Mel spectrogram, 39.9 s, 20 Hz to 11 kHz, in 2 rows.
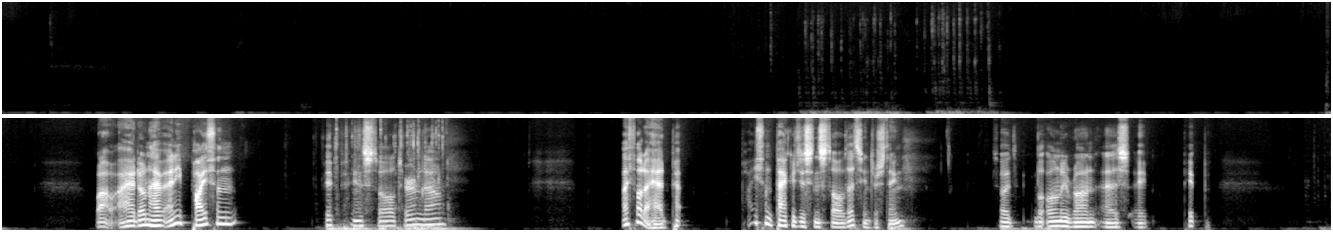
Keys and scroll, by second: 11.6-15.0 typing, 24.3-26.9 typing, 32.6 super+1.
